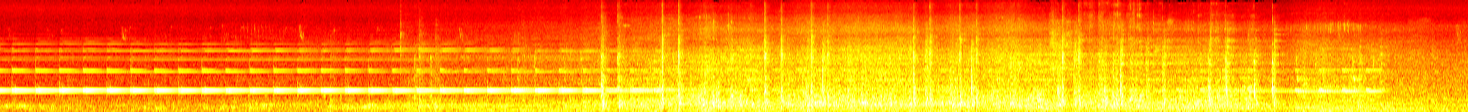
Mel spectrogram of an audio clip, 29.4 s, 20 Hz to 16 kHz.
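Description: Japanese railway level-crossing alarm ringing about twice a second. Then an Izuhakone Railway Sunzu Line 3000-series electric train rolls past, its wheels clattering over rail joints. The clatter fades and the alarm stops near the end.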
